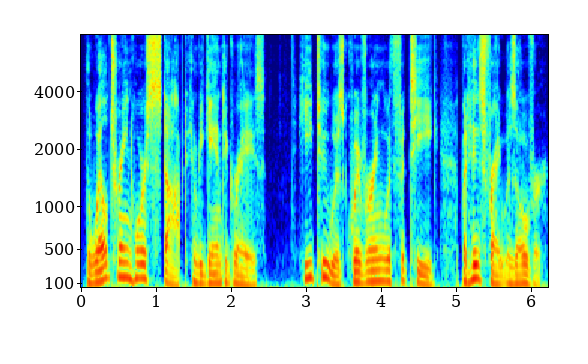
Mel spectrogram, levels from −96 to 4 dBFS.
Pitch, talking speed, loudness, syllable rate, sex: 115 Hz, 195 wpm, -16 LUFS, 5.6 syllables/s, male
